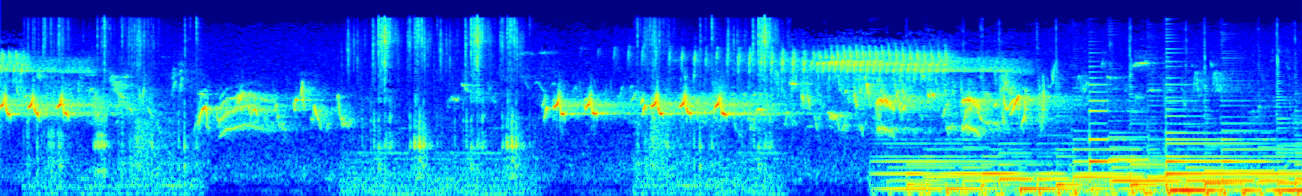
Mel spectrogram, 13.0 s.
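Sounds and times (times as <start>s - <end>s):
pebbles dropping onto pebbles: 0.0s - 2.2s, 3.4s - 5.5s, 6.4s - 8.0s
small birds chirping: 0.0s - 12.5s.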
